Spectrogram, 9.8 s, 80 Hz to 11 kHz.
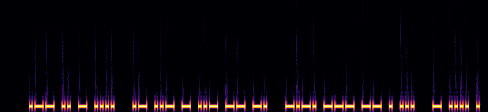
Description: Morse code, heard as a keyed tone, about 22 wpm, 700 Hz. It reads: WITH AUTUMN COMES THE
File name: Difficult Sentences with Hints - 22wpm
